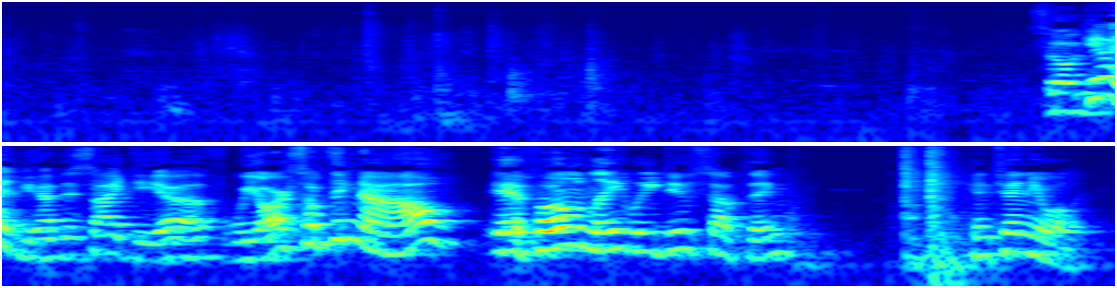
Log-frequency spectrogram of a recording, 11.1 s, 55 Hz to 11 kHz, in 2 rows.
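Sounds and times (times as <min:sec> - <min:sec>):
low room noise: 0:00.0 - 0:11.1
speech: 0:05.2 - 0:09.6, 0:10.4 - 0:11.1
door being opened: 0:09.5 - 0:10.5.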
